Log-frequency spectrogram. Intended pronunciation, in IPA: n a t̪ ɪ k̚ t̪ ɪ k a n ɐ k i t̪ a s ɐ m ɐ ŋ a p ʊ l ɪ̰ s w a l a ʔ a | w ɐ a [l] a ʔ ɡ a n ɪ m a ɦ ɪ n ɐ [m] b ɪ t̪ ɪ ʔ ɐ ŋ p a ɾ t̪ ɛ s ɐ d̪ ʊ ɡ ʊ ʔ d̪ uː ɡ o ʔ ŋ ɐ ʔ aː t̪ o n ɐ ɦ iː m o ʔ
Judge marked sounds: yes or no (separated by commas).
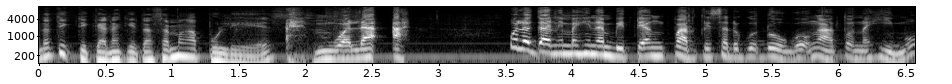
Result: yes, yes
